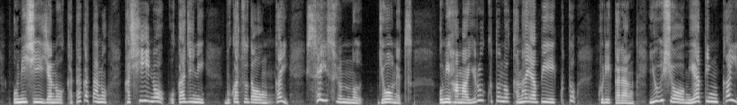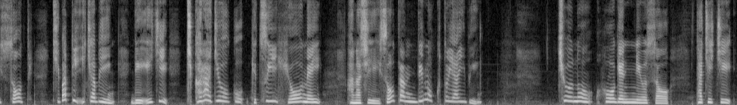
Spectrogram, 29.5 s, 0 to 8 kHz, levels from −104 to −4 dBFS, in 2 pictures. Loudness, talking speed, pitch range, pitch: -27 LUFS, 185 characters per minute, 225-300 Hz, 255 Hz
